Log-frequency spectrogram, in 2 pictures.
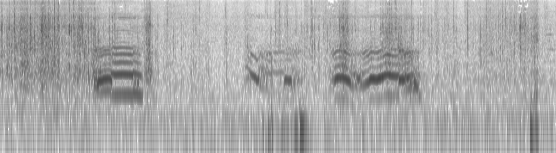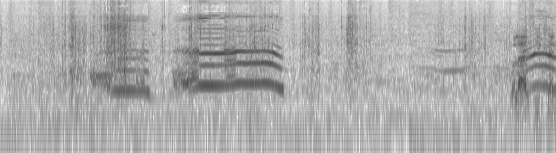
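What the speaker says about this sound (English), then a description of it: "that's the cry of a baby right under the polythene" An infant cries in short wailing bursts beneath polythene sheeting in driving rain at a shelter in Ghana, the cries rising and breaking against a constant rustling, rain-like hiss.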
